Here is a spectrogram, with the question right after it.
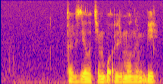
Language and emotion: Russian, neutral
